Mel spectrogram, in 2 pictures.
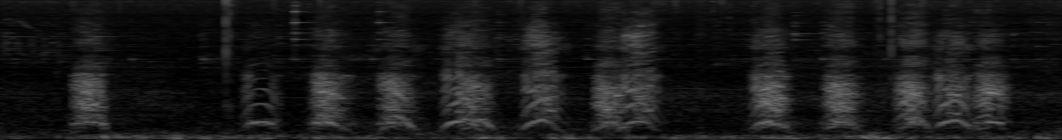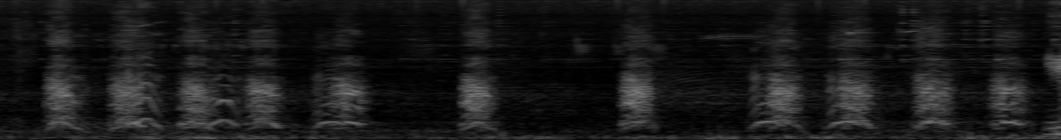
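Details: Near Heber, Utah, Great Pyrenees guarding sheep bark steadily at passing mountain bikers; loud, harsh barks come in uneven runs, a little over one per second, with wind noise beneath.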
